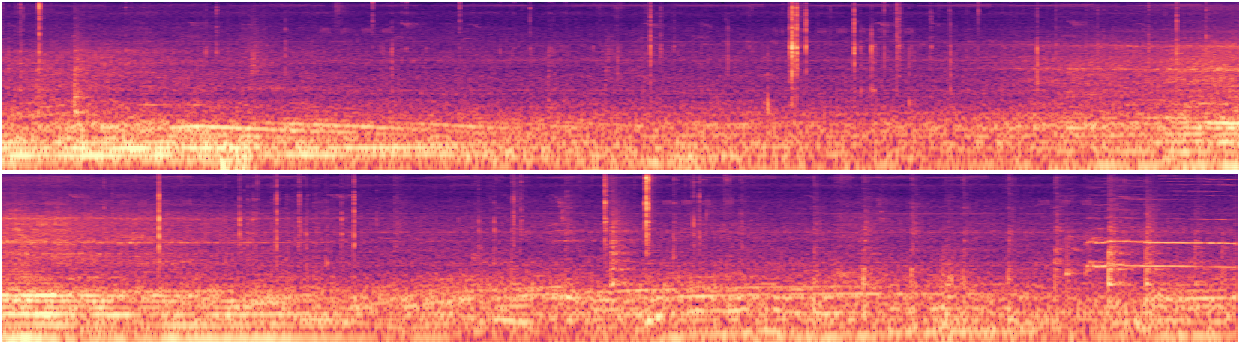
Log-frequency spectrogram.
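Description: Low, steady background rumble of motor traffic, swelling about halfway through. A few sharp metal clicks come from a flathead screwdriver working on the sewing machine's thread tension assembly.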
